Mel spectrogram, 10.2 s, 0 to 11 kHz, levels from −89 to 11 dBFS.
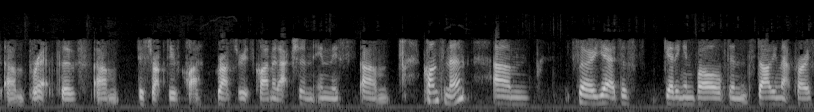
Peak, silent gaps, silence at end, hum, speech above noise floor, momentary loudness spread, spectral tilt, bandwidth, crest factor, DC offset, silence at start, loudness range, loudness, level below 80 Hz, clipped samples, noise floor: -2 dBFS; none; 0.05 s; none; 28 dB; 11 LU; -6 dB/octave; 6.4 kHz; 20 dB; under 0.1%; 0.05 s; 2 LU; -23 LUFS; -70 dBFS; under 0.1%; -51 dBFS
